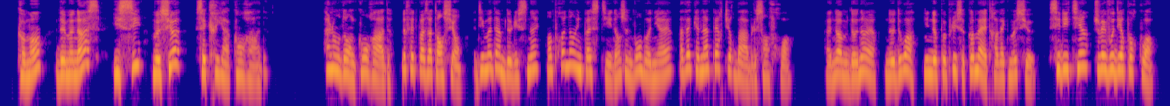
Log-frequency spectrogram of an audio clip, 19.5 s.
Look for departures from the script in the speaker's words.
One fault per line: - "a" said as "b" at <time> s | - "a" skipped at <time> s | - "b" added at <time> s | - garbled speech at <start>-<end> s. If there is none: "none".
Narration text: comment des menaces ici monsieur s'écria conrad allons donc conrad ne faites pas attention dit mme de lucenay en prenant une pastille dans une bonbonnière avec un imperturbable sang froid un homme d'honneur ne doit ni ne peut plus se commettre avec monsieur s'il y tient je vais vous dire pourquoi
none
